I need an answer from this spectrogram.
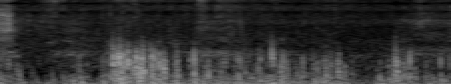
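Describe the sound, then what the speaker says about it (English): Wind buffets an outdoor microphone in a garden near budding wisteria, a steady low rumble and rustle that swells around the middle and continues throughout. "Let's let the wind stop for a minute."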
